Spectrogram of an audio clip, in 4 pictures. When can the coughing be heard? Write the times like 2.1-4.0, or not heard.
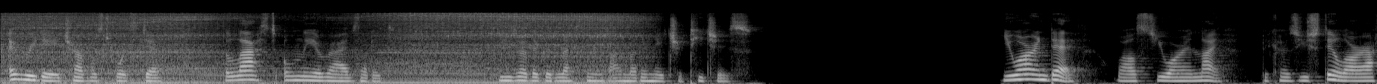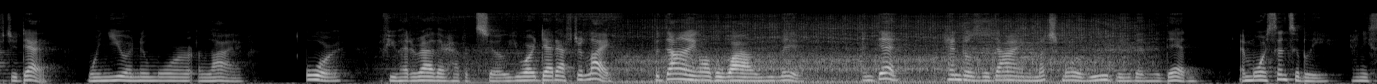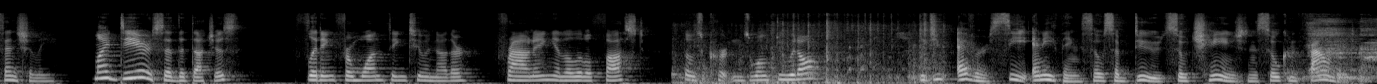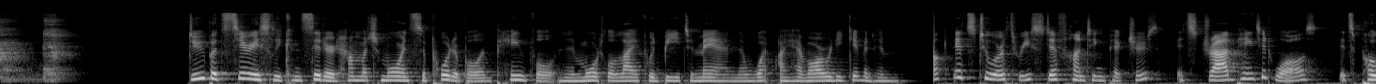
23.2-24.3, 40.4-41.9.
